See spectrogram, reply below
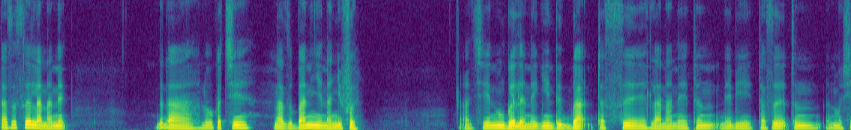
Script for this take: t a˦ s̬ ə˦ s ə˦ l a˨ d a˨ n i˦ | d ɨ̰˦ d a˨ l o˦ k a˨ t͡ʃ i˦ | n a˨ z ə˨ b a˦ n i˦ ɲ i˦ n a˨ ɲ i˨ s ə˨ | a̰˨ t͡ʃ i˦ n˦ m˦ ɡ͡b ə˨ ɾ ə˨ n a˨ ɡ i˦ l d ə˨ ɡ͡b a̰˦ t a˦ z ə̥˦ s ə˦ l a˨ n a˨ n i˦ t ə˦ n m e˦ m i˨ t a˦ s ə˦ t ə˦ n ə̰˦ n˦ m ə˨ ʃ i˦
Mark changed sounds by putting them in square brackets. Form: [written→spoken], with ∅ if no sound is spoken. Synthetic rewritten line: t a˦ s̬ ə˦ s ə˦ l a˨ [d→n] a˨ n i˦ | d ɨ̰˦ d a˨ l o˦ k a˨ t͡ʃ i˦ | n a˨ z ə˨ b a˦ n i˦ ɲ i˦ n a˨ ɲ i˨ [s→f] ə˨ | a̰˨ t͡ʃ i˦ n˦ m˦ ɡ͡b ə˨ [ɾ→l] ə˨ n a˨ ɡ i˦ [l→∅] d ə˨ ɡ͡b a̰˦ t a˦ [z→s] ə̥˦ s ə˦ l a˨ n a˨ n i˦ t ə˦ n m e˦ [m→b] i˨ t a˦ s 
